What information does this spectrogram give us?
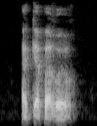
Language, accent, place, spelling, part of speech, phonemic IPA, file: French, France, Lyon, accapareur, noun, /a.ka.pa.ʁœʁ/, LL-Q150 (fra)-accapareur.wav
- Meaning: 1. hoarder 2. monopolist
